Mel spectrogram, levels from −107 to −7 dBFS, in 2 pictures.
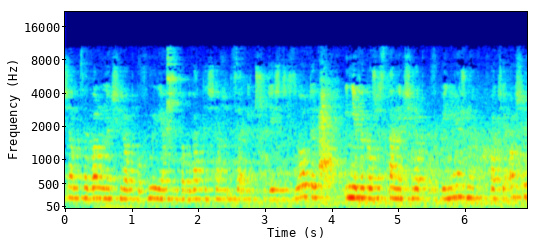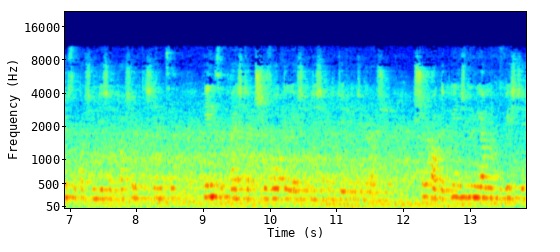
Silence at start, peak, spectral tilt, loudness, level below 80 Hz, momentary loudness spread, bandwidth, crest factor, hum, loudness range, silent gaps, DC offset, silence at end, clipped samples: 0 s; -14 dBFS; -6 dB/octave; -31 LUFS; -48 dBFS; 8 LU; 11 kHz; 18 dB; none; 3 LU; none; under 0.1%; 0 s; under 0.1%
